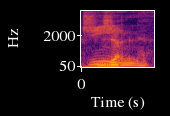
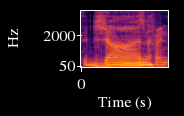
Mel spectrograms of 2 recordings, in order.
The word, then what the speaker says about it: Jean: Gene. John. That's crossing the line. It's not pronounced Gene. No. Yeah. John. Not Gene.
